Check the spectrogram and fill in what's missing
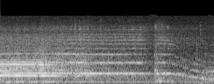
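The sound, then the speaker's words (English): Demolition noise from workers knocking out a wall: a loud, steady mechanical whine holds one pitch, then dips and wavers briefly near the end. No voices. “Oh, they're sure making a lot of noise in there. They're knocking out a wall.”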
